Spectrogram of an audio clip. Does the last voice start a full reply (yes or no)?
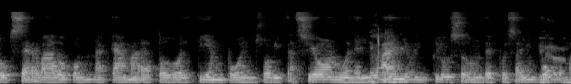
yes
